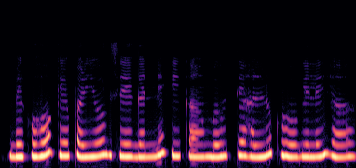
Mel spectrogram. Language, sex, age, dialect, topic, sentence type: Magahi, female, 18-24, Western, agriculture, statement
